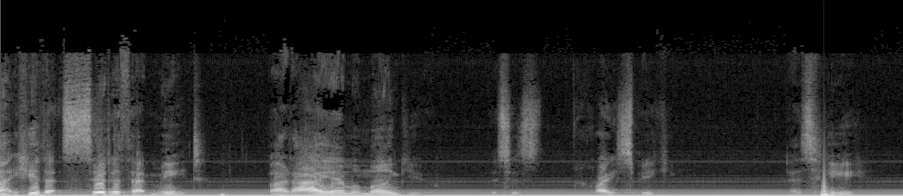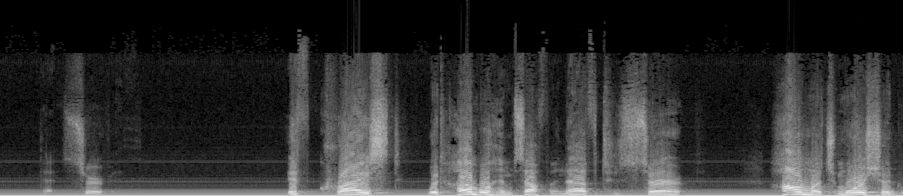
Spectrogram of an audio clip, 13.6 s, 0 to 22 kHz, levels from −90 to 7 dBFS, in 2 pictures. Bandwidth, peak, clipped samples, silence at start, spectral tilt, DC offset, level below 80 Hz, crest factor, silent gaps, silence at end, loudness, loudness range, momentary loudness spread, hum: 12.5 kHz; 0 dBFS; under 0.1%; 0 s; -6 dB/octave; under 0.1%; -14 dBFS; 10 dB; none; 0 s; -12 LUFS; 5 LU; 10 LU; none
